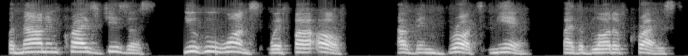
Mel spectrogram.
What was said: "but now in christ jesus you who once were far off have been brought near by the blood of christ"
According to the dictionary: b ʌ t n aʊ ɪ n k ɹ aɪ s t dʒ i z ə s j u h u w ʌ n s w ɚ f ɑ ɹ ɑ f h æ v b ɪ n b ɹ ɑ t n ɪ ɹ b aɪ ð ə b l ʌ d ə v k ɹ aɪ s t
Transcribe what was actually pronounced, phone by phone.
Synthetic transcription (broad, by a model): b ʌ t n aʊ ɪ n k ɹ aɪ s t dʒ i z ə s j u h u w ʌ n s w ɚ f ɑ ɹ ɑ f h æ v b ɪ n b ɹ ɑ t n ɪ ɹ b aɪ ð ə b l ʌ d ə v k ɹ aɪ s t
